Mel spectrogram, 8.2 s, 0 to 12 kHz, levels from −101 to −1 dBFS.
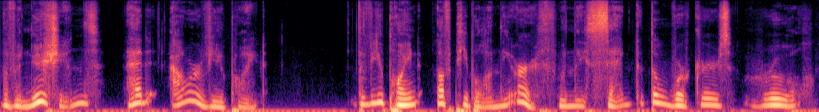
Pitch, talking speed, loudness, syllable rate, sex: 145 Hz, 130 wpm, -19 LUFS, 3.9 syllables/s, male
